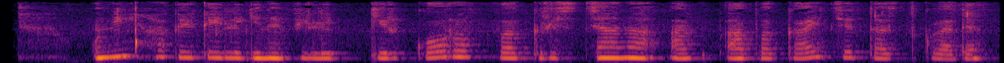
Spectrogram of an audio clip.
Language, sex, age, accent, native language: Uzbek, female, 18-24, Toshkent viloyati, Uzbek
